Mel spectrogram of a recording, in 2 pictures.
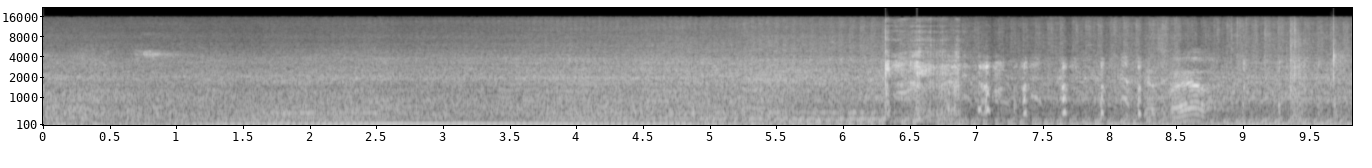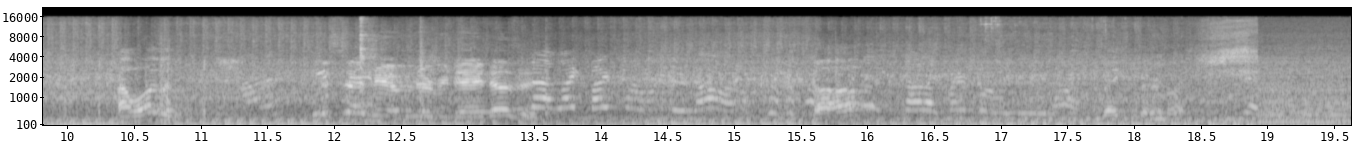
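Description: An off-road vehicle's engine idles with a steady low rumble.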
